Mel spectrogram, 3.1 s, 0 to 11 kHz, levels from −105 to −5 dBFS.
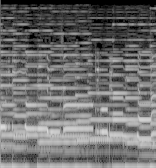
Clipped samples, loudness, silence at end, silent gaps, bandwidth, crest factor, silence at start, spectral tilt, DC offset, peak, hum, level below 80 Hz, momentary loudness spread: under 0.1%; -25 LUFS; 0 s; none; 10.5 kHz; 12 dB; 0 s; -1.5 dB/octave; 1%; -14 dBFS; none; -60 dBFS; 2 LU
